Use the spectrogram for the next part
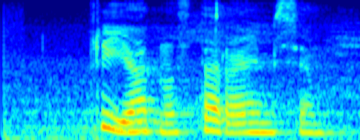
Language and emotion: Russian, positive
